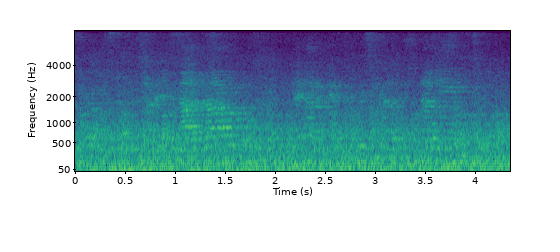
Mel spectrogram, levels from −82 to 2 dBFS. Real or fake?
real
